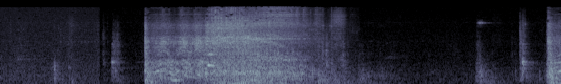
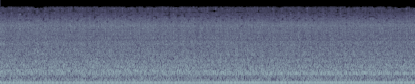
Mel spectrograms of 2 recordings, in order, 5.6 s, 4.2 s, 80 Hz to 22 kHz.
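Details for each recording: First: 1959 GMC old six-cylinder truck: starter spins evenly about two seconds without firing, choke confirmed working, fuel not pumping; after priming, cranks again and catches. Crank no start from no fuel delivery. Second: 1959 GMC old straight-six truck after fixing the fuel pump, which is now pumping: it starts and settles into a smooth, even low idle, down to about 300 rpm, steady hum, no misses or knocks; normal idle.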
